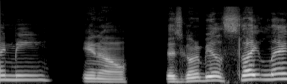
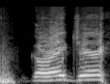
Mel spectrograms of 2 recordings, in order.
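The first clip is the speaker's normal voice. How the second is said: ordinary delivery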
